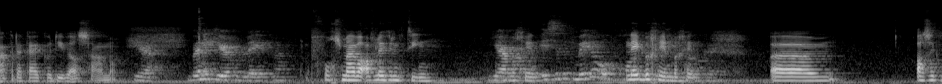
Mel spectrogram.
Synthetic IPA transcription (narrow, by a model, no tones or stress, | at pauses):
aːkədɔkɛjkəʋədiʋɛlˠsa̰ːmə̰ja | bɛəkɪːɹχəblejvə | fɔlˠχən̩smɛjʋɛlˠɑflejvərɪŋtinjabəχɪnɪsətətmɪdəɔfnebəχɪnbəχɪnʔəm | ɑlˠsɪk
